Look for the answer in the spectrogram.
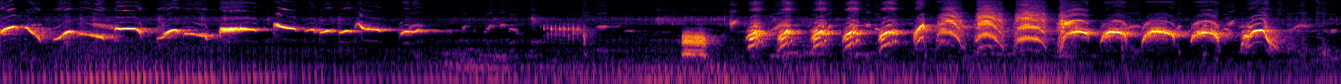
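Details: Chinese hwamei singing a morning contest song for voice training: downslurred whistles, a brief pause with a rasping note, then a fast, loud series of arched, ringing whistled notes repeated several times a second.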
